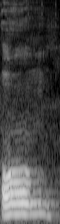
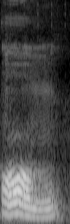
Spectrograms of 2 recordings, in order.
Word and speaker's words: Om: the less qualified seekers why om the syllables are ooh and ma that form ohm are the indicators of the self that is present in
